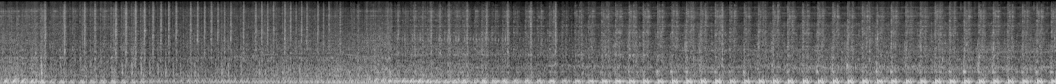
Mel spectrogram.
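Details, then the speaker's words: 1971 VW bus flat-four after new carburetor fitted, air cleaner off, previously running rich and hard starting: uneven, lumpy idle pulse about three beats a second; running a little rough, timing and carb adjustment planned. "Alright guys, well it's running. It's just running a little rough."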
